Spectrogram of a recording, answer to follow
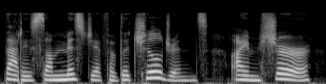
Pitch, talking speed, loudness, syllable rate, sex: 210 Hz, 185 wpm, -16 LUFS, 4.1 syllables/s, female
